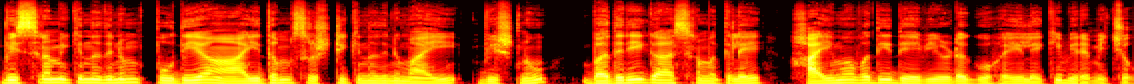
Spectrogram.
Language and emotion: Malayalam, neutral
